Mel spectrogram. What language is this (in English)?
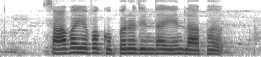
Kannada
